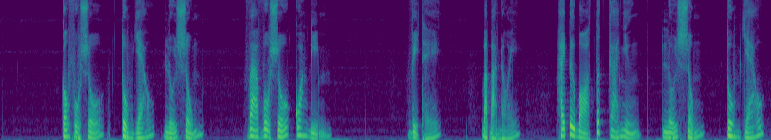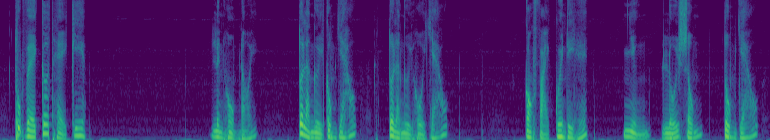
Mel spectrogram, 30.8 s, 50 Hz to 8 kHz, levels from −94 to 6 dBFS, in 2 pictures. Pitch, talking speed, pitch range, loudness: 100 Hz, 105 wpm, 90-130 Hz, -26 LUFS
